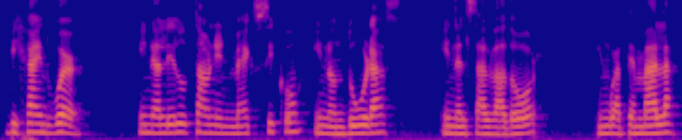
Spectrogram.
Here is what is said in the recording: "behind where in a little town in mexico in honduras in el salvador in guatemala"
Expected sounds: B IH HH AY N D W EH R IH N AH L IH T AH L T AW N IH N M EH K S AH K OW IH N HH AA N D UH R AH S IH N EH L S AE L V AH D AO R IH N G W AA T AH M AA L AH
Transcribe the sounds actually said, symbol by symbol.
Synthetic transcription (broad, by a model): B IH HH AY N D W EH R IH N AH L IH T L T AW N IH N M EH K S AH K OW IH N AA N D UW R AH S IH N EH L S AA L B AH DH AO R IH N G W AA T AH M AA L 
